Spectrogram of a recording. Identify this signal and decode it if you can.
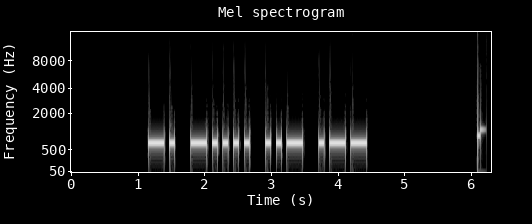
Morse code, heard as a keyed tone, about 15 wpm, 700 Hz. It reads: N6UW
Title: USA Call Signs - 3x Character Spacing - 15wpm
